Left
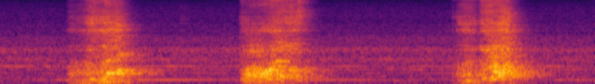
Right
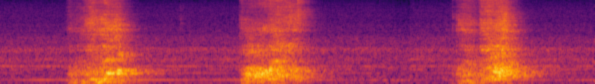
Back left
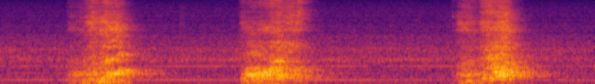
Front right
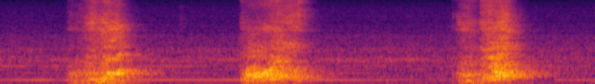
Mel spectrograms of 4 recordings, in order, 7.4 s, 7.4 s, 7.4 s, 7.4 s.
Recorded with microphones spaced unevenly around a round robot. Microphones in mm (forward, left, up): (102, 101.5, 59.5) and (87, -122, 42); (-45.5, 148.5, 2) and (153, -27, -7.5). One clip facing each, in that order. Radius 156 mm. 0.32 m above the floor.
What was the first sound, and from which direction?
A zipper, 150° right.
